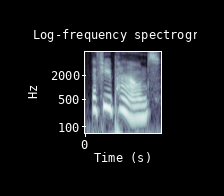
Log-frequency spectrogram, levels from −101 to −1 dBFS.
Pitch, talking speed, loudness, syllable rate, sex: 225 Hz, 190 wpm, -15 LUFS, 3.9 syllables/s, female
